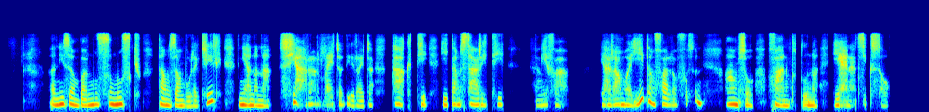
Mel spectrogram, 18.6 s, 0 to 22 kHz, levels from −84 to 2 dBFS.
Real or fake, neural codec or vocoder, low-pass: fake; codec, 16 kHz, 0.8 kbps, ZipCodec; 7.2 kHz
